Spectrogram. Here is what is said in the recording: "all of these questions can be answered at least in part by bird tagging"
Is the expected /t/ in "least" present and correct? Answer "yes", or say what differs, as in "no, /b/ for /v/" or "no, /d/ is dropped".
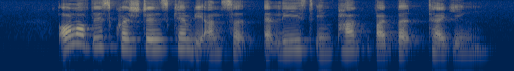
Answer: yes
